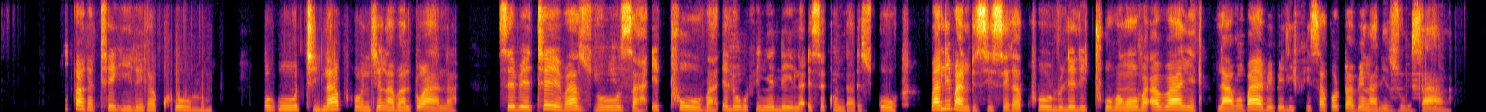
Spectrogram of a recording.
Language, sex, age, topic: North Ndebele, female, 18-24, education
